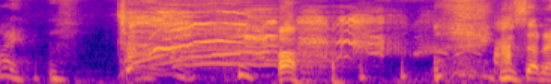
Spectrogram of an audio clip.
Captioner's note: laughs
